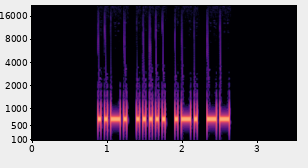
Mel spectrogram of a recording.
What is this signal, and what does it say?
Morse code, heard as a keyed tone, about 28 wpm, 700 Hz. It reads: F5RM
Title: DXCC-100 Call Signs - 4 Characters - 28wpm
